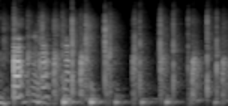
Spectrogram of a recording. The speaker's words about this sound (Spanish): Bueno, un aplauso para nosotros mismos.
